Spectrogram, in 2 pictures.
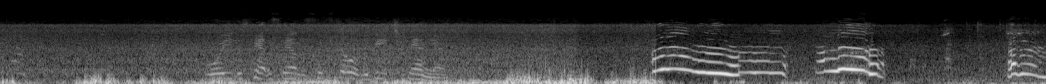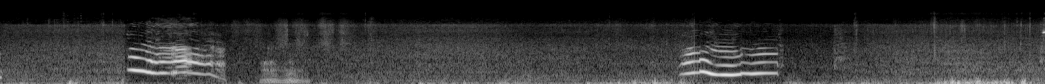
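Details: Made to sit still at the beach, Tonka the Alaskan Malamute voices his impatience in a string of wavering, bending howl-whines, some drawn out and some clipped. A person speaks briefly before the howls begin, with surf rumbling behind.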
